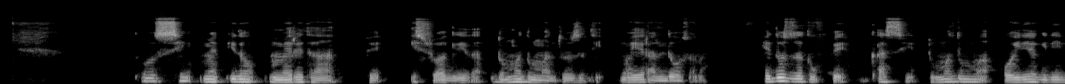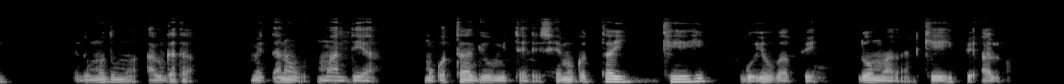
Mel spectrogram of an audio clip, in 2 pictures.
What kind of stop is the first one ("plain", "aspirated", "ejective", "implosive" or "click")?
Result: ejective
